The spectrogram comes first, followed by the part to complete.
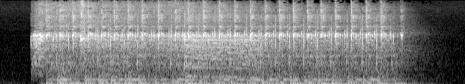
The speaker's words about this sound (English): Turning the key on. Turning the gas on. And I'm going to press the starter button.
